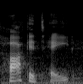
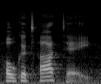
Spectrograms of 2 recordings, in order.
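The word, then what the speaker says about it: Hocotate: incorrect jerk heads out there no it's not pronounced hawk at eight it's pronounced ho quitate so olimar walks over to this weird object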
